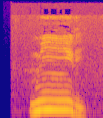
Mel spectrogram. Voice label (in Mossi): "wĩiri", Moore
